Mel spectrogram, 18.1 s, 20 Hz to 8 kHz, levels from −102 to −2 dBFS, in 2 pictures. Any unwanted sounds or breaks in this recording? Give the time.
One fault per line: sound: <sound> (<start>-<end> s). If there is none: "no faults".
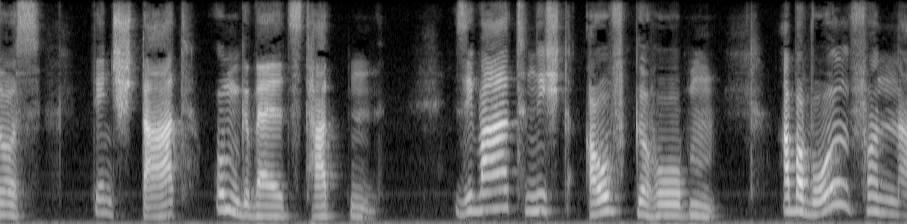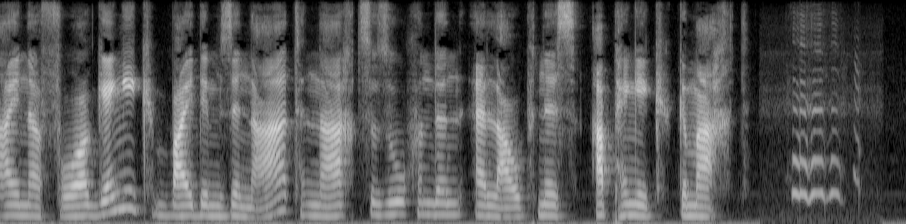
sound: laugh (16.9-17.7 s)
